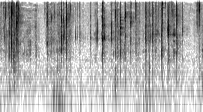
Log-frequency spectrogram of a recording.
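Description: A metal utility knife blade scrapes a solid orange-and-white striped bar of soap held in the hand. The sound is a quiet, irregular run of crisp, bright scratching and crumbling flakes with short clustered bursts and almost no low end.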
